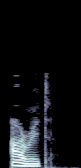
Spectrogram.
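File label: "arid" British; Flora and fauna, agriculture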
